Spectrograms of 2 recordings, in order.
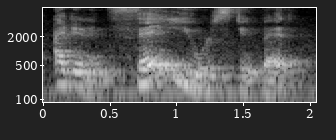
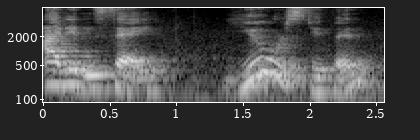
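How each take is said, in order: First: The stress is on the word 'say'. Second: The stress is on the word 'you'. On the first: The speaker thought it but never said it. "that would mean I thought it, but the words never came out of my mouth" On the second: It was said about someone else. "maybe the person sitting next to you, but not you"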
